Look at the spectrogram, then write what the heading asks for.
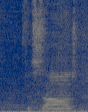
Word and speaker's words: Facade: we want to see arcade i know it's pronounced facade don't worry well that's big damage does he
